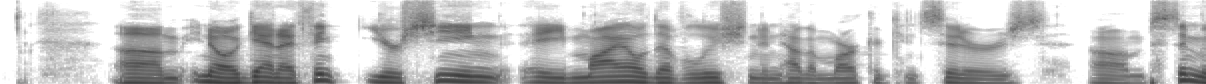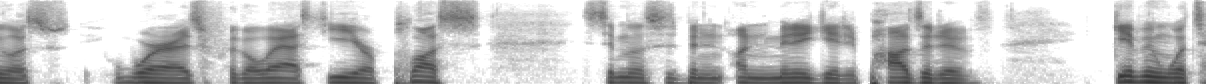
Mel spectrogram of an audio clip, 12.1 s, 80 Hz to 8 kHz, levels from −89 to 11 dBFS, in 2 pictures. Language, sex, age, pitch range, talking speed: English, male, 20-39, 105-120 Hz, 160 wpm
